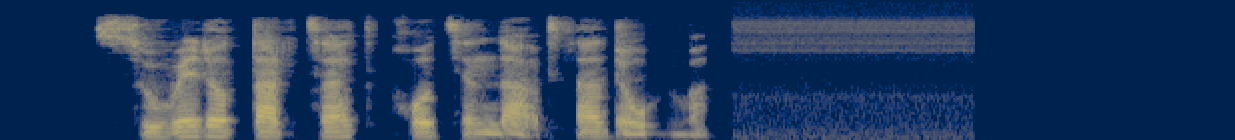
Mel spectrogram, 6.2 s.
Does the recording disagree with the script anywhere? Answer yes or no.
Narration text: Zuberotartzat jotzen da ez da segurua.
no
